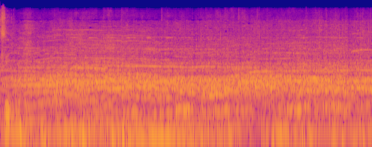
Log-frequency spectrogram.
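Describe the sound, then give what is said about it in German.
A large outdoor crowd of spectators at the women's Alpine Ski World Cup races at Lenzerheide cheers and shouts continuously, a dense roar of many voices with scattered whoops rising above it, loud and sustained throughout. “Es ist gejubelt und angeführt worden.”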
